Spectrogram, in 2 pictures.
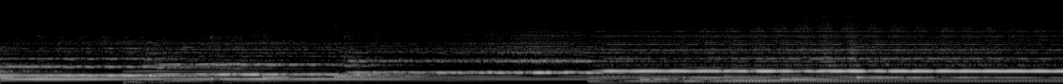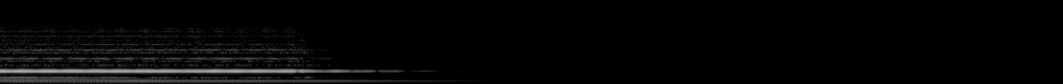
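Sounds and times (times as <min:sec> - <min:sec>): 
shakuhachi: 0:00.0 - 0:14.6.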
